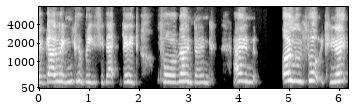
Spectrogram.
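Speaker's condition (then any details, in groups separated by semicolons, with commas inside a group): Cerebral palsy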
